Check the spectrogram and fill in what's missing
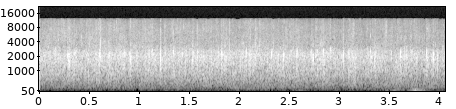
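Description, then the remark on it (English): A debate audience claps steadily for the panelists after their presentations, a dense, even wash of many hands with no voices rising above it and no breaks in the applause. “And may we just applaud all of our panelists for the presentations that they've been through.”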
